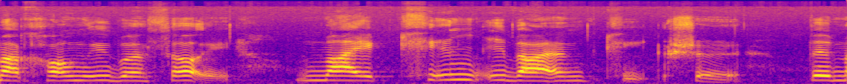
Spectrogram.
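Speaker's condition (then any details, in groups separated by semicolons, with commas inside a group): Cerebral palsy; diagnosed around age one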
